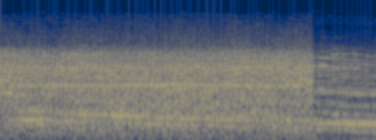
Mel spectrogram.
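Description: A steady rushing hiss that starts abruptly and lasts about two seconds, with faint held tones underneath: a cartoon sound effect.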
